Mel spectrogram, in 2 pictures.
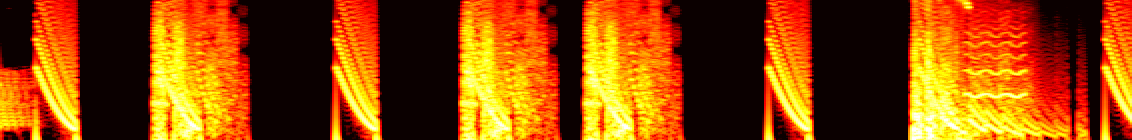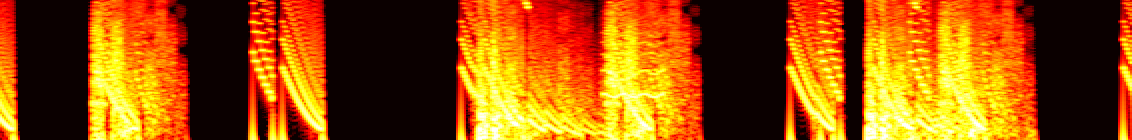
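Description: A game's laser shots zap with falling pitch, again and again.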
